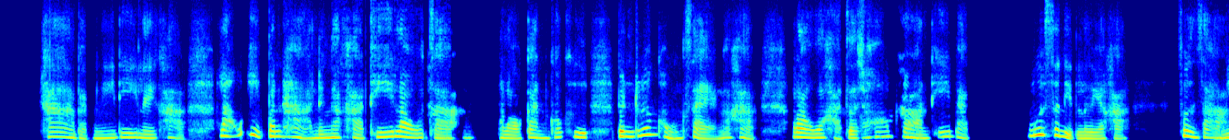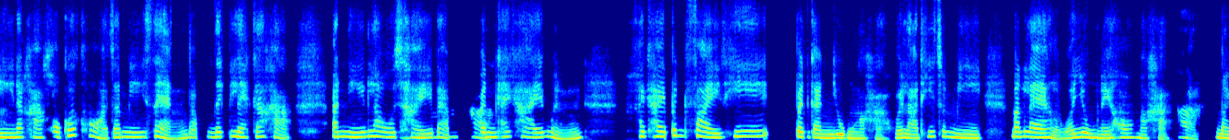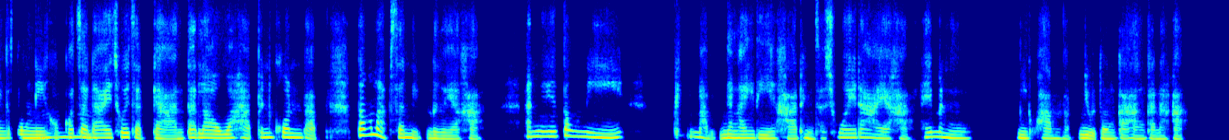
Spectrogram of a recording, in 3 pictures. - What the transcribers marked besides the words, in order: tapping
- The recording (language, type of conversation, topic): Thai, advice, ต่างเวลาเข้านอนกับคนรักทำให้ทะเลาะกันเรื่องการนอน ควรทำอย่างไรดี?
